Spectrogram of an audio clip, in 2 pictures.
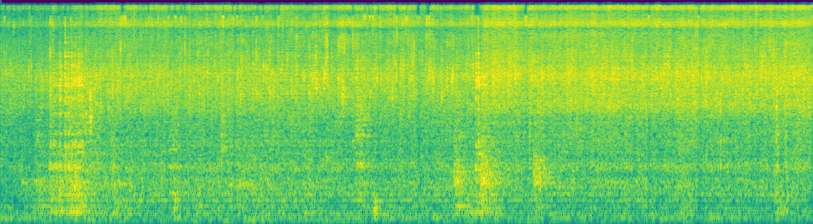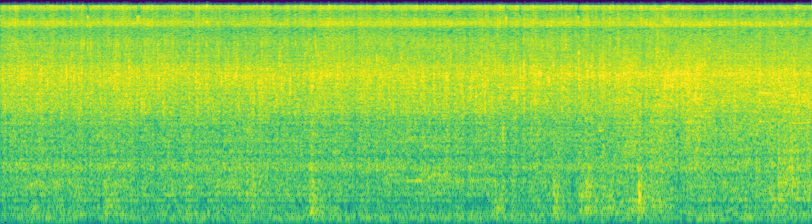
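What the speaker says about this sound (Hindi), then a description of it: "अब इसको भी हम थोड़ा सा फ्राई करेंगे, आलूओं को भी लहसुन अदरक के साथ।" Potatoes fry with garlic-ginger paste in a pan, sizzling steadily, with occasional stirring scrapes and small clinks throughout.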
